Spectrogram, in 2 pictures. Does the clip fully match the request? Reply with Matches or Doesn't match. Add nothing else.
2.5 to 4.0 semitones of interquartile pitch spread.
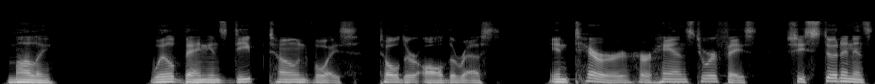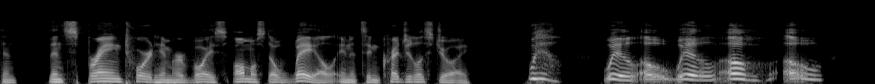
Doesn't match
